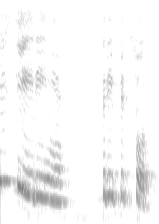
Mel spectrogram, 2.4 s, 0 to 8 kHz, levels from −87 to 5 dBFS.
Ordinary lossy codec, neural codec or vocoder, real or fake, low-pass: MP3, 48 kbps; none; real; 7.2 kHz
